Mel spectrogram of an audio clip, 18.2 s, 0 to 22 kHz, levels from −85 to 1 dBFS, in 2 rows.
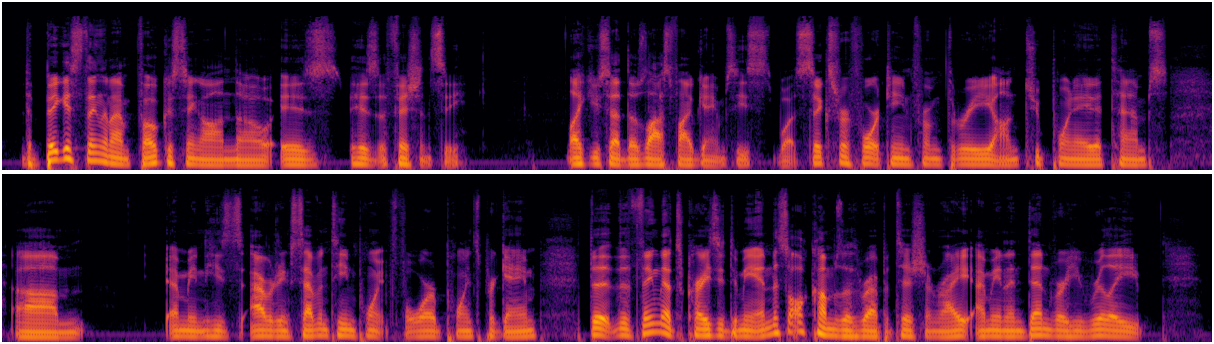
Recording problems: none

